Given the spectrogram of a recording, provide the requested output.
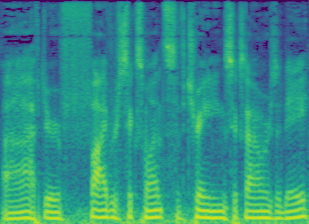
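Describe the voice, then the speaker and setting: Man with a Western Canadian accent, fairly low in pitch, with a dark, mellow tone. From Prince George, British Columbia, Canada. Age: 50s. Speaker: person living with Alzheimer's. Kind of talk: casual interview. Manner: halting.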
